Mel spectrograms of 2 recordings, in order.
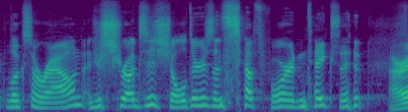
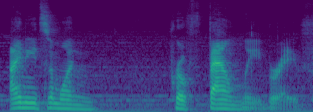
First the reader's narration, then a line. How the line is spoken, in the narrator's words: With a tinge of desperation in her voice, she firmly states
